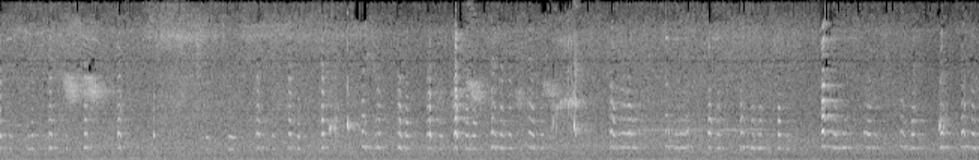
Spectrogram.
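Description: Cockatiels chatter with short, bright chirps and whistles over a steady low hum.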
